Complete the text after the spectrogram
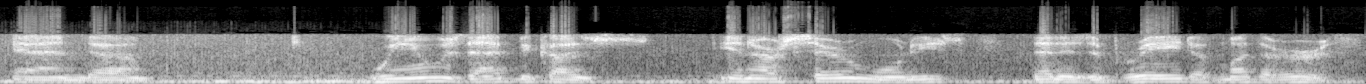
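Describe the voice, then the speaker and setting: A man's voice: medium pitch, a little slow, sharp tone, rough recording. A man from eastern Canada giving plain-spoken, informal oral history. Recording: clear background noise.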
